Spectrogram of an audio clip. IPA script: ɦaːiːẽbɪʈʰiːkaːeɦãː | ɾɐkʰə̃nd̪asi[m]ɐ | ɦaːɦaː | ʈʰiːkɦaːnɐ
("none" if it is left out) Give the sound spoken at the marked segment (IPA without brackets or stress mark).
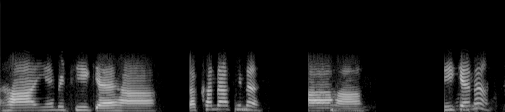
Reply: n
